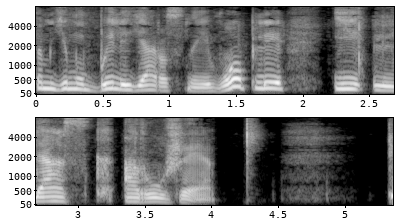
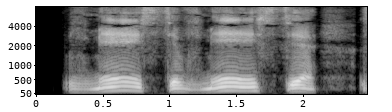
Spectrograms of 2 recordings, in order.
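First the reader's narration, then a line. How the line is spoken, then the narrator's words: Grumbling. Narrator (Russian): заворчал Углук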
